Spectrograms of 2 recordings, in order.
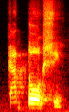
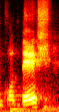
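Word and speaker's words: קדוש: No Antigo Testamento é utilizado a palavra kadosh. Algumas pessoas pronunciam kodesh, mas normalmente se utiliza a pronúncia kadosh para atribuir a palavra santificação.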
